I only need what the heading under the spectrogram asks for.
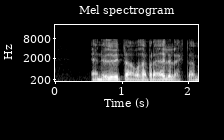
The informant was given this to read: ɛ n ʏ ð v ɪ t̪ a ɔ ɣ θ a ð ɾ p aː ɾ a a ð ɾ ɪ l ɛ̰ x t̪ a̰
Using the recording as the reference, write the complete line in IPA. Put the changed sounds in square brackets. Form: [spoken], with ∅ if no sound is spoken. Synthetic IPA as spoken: ɛ n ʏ ð v ɪ t̪ a ɔ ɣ θ a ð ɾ p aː ɾ a [ɛ] ð [l] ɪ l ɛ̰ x t̪ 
